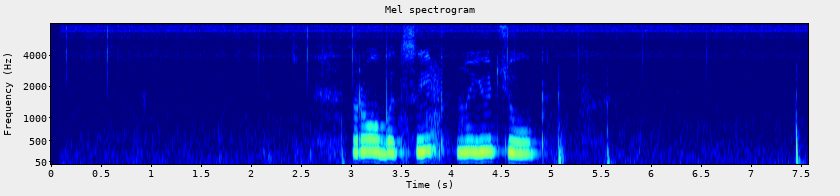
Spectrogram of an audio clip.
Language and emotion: Russian, sad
